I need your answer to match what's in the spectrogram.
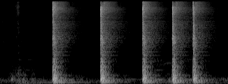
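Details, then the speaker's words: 1956 Plymouth Fury, restored with rusted floor near seat track: five sharp ringing metallic pops as floor sheet metal flexes when sitting in seat, persisting with seat removed; suspected floor pan oil-canning, fix planned by adding screws. "because what it's doing is when the when you sit in the seat and it flexes the metal down the metal is popping like this"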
